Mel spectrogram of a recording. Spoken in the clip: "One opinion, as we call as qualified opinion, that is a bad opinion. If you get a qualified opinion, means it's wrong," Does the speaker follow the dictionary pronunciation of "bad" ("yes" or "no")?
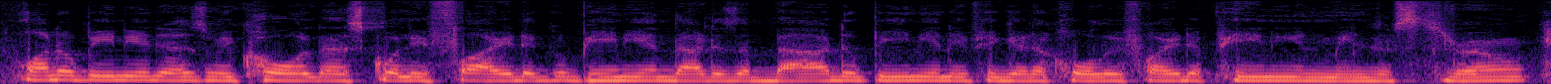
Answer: yes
